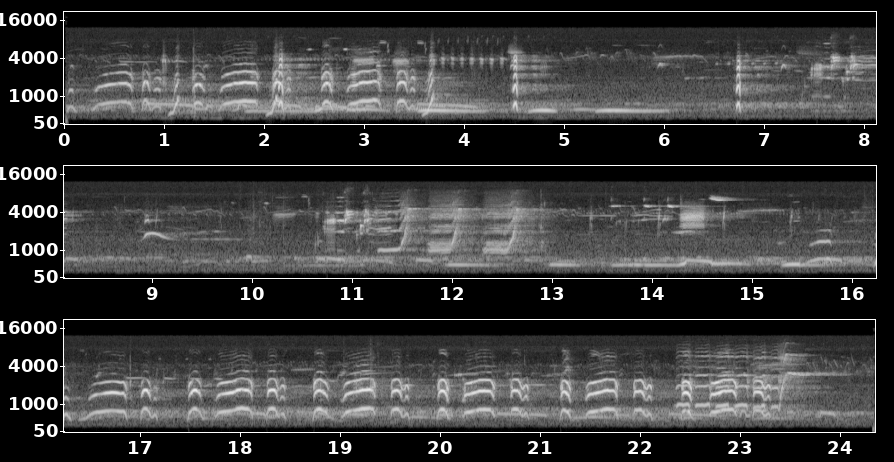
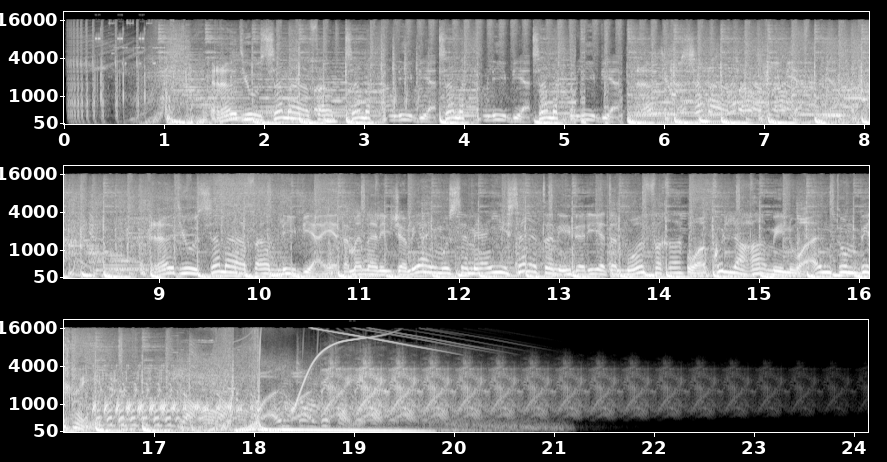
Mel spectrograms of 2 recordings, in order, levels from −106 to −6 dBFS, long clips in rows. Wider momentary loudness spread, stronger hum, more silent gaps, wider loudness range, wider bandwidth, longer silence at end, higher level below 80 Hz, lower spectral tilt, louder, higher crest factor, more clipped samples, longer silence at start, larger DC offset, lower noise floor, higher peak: first, 21 LU vs 6 LU; neither; neither; first, 11 LU vs 3 LU; second, 12.5 kHz vs 16.5 kHz; second, 0.2 s vs 3.55 s; second, under -90 dBFS vs -16 dBFS; second, 3.5 dB/octave vs -4.5 dB/octave; second, -24 LUFS vs -10 LUFS; first, 22 dB vs 10 dB; neither; about the same, 0.05 s vs 0.05 s; neither; second, -51 dBFS vs -74 dBFS; second, -4 dBFS vs 0 dBFS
